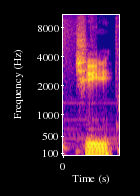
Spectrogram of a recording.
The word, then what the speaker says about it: qi: They believed that the human body was filled with and animated by an invisible life-giving force which they called qi, pronounced qi, and when the qi was flowing well and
